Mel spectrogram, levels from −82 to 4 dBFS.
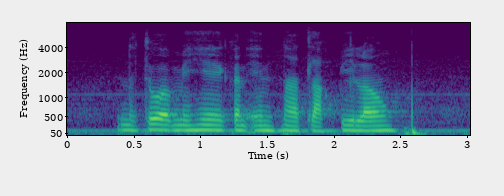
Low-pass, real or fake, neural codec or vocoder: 7.2 kHz; real; none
